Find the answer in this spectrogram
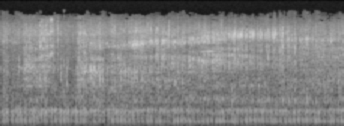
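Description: Race car engine idling steadily, an even note that holds its pitch with no revving.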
